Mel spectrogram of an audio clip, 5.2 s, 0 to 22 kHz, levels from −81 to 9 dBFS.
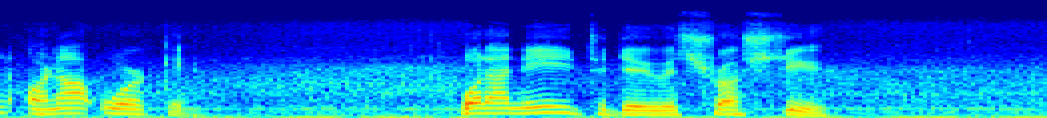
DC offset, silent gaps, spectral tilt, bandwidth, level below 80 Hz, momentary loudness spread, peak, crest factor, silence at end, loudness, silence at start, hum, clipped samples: under 0.1%; none; -6 dB/octave; 14.5 kHz; -36 dBFS; 20 LU; 0 dBFS; 20 dB; 0 s; -19 LUFS; 0 s; none; under 0.1%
